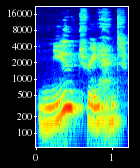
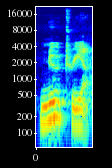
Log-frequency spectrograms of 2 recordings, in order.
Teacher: their pronunciation is nutrient with a little y stuck in there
